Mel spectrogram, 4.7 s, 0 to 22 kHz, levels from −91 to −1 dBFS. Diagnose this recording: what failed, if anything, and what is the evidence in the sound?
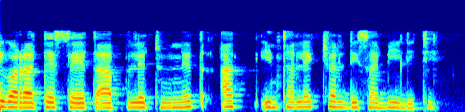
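Codec stage: throughout the speech nothing survives above 7 kHz, which shows as a hard, flat ceiling on a spectrogram, with speckled noise smeared between harmonics. This dull, fluttering roughness is likely Dolby Digital compression starved near 32 kbps, where bands given no mantissa bits are refilled with dither noise.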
